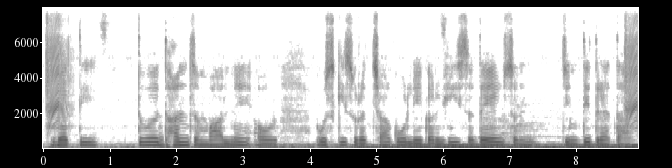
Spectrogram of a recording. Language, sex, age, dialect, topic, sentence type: Hindi, female, 31-35, Awadhi Bundeli, banking, statement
